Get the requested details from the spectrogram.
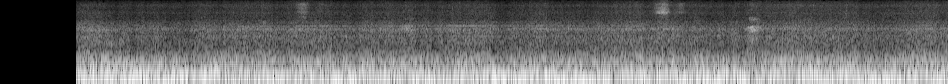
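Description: A vehicle engine rumbles steadily from inside the vehicle.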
